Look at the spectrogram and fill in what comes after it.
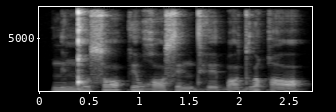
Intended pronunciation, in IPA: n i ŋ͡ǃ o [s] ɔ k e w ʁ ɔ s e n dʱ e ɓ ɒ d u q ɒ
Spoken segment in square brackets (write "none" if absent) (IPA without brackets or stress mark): s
